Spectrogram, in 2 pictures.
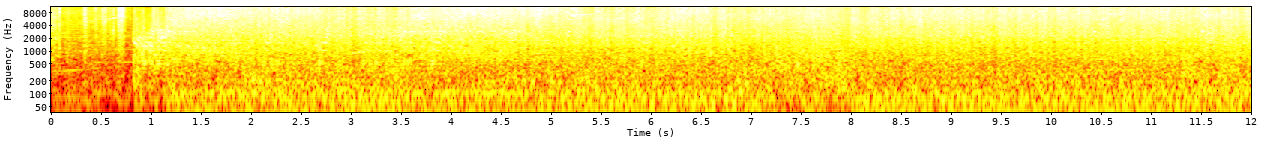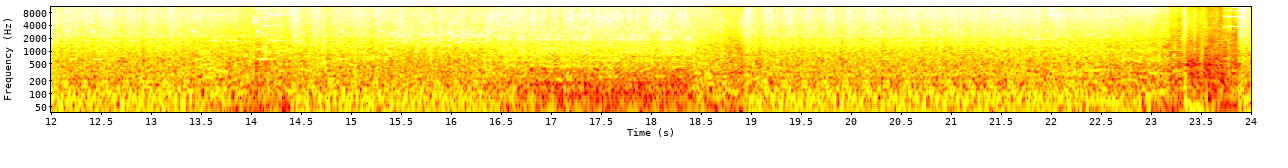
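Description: Rocket missile strike explosions in a video game: loud, continuous rumbling blasts and bursts that run almost without pause, with a few brief dips between barrages.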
